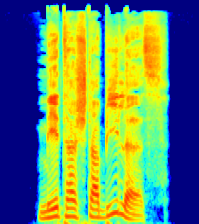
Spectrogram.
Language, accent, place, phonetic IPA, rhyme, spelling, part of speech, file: German, Germany, Berlin, [metaʃtaˈbiːləs], -iːləs, metastabiles, adjective, De-metastabiles.ogg
- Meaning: strong/mixed nominative/accusative neuter singular of metastabil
